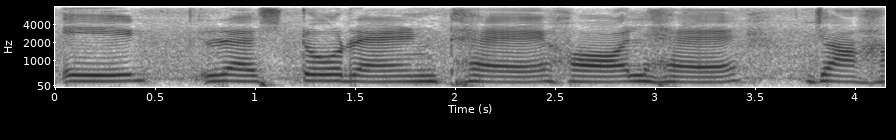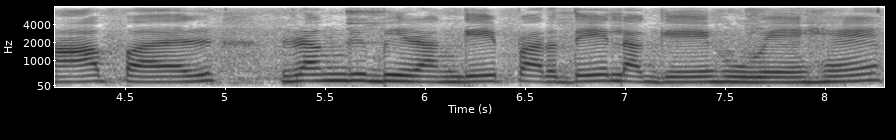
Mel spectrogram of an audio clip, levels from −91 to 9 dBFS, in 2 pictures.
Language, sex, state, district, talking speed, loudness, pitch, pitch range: Hindi, male, Madhya Pradesh, Katni, 95 wpm, -12 LUFS, 210 Hz, 200-225 Hz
